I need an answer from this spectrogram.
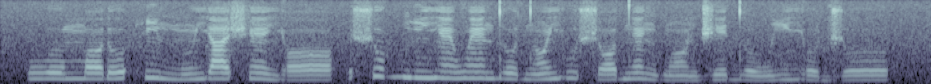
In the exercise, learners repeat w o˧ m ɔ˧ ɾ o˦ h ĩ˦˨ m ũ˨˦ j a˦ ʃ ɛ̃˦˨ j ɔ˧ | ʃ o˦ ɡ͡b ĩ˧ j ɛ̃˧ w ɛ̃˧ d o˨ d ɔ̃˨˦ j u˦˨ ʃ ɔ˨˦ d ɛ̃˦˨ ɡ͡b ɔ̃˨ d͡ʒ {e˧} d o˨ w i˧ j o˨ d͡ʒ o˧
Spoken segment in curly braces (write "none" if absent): e˧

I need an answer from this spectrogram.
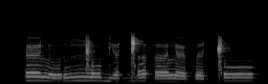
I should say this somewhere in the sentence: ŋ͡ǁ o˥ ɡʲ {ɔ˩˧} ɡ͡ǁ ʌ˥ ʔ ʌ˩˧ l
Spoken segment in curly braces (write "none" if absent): ʌ˩˧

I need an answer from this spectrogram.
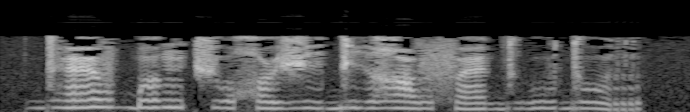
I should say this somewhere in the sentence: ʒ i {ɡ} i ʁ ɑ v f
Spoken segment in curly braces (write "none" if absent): d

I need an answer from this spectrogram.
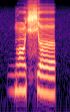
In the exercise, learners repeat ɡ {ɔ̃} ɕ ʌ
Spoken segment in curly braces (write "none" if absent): ɔ̃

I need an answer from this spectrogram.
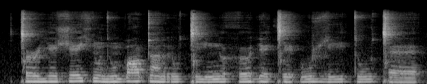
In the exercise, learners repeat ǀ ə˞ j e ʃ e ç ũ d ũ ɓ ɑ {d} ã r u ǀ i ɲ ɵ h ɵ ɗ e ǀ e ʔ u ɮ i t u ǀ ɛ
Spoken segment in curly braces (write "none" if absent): ʈ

